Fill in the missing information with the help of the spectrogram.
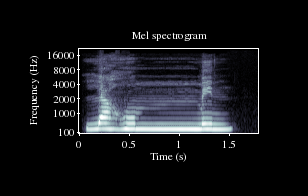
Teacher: کلمت من، میم حروف الادغام میں سے ہے، تو ہم پہلے میم کو دوسرے میم میں ملا کے ایک ہی میم اور تشدید کے ساتھ پڑھیں گے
